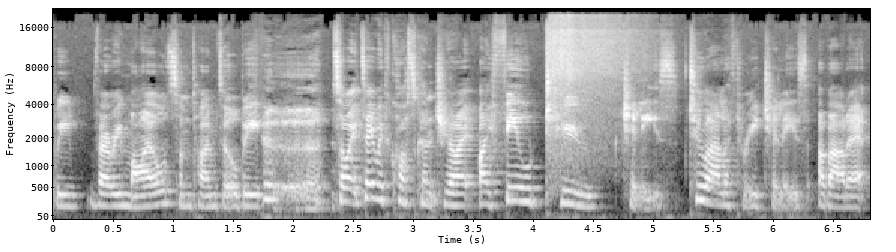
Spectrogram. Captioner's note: gasps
